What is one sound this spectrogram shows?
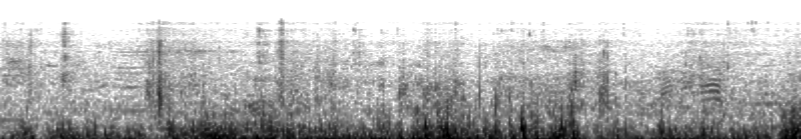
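Small waves lap against a stone shore.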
